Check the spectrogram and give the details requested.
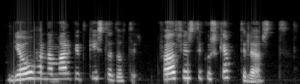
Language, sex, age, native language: Icelandic, female, 40-49, Icelandic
